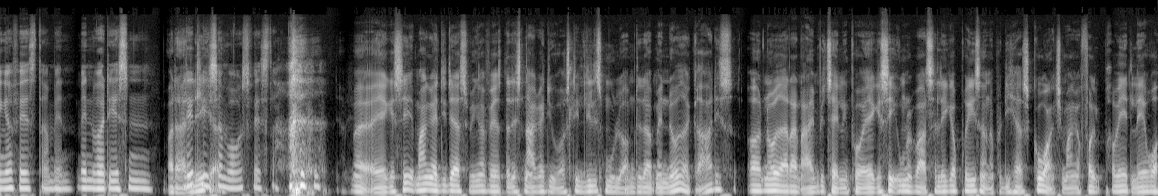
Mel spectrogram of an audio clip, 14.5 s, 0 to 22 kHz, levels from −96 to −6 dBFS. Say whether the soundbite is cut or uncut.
uncut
